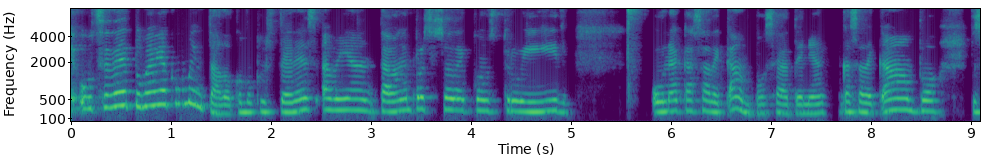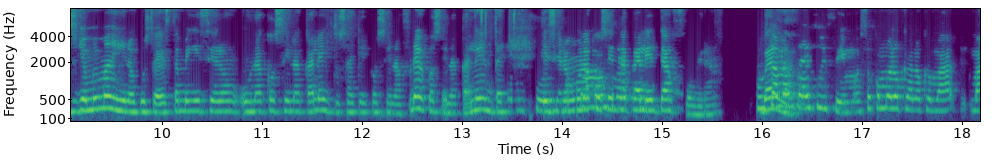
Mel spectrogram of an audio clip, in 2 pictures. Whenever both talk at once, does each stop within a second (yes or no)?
no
